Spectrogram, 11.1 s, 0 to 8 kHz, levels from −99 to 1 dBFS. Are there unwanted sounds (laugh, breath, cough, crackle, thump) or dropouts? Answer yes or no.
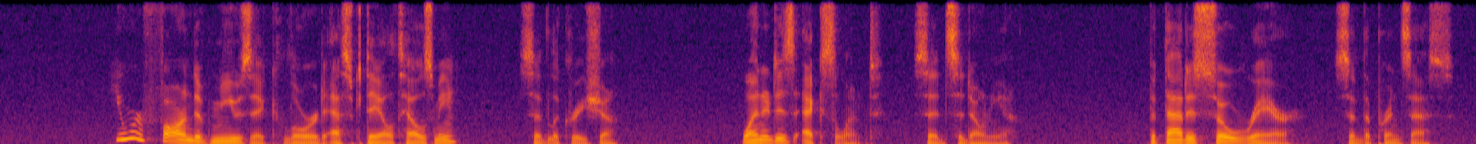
no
